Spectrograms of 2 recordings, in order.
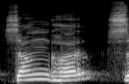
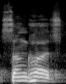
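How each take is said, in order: First: संघर्ष split slowly as san-ghar, sha; syllable-by-syllable reading. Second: Said in the usual way. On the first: Shown as a demonstration. Teacher showing learners where the r goes, संघर्ष slowly in pieces. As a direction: stretch संघर्ष, r closing the second syllable. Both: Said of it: "घ के बाद पढ़ेंगे".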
